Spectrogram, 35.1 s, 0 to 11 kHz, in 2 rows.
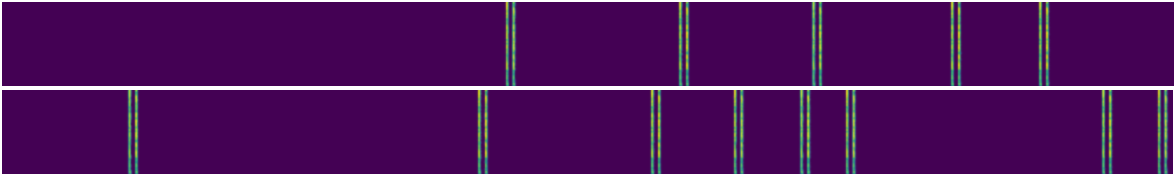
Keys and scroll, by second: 27.3 alt+space, 27.9 alt+space, 28.5 alt+space, 29.5 space, 35.0 space.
